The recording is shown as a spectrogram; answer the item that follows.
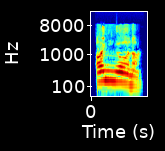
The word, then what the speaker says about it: ognuno: GNE, NIE, RE, RE, spegnere, ogni, OGNI, ogni, ognuno, OGNUNO, ognuno. যখন এসএচই এর পরে ই অথবা এ থাকে তখন উচ্চারণ হবে তালিবর্ষ।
